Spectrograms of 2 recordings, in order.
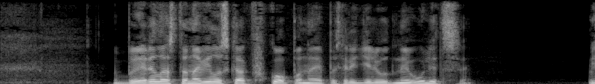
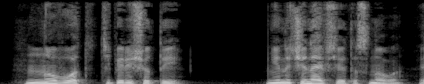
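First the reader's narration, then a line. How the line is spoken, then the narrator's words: Sharp, over shoulder. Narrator (Russian): резко бросила Берил через плечо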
